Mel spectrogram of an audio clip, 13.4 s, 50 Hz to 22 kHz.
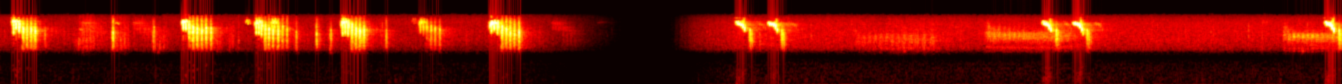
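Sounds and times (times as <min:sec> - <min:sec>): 
long-tailed tit rattled chirping calls: 0:00.0 - 0:05.8, 0:07.3 - 0:11.1, 0:12.4 - 0:13.4.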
